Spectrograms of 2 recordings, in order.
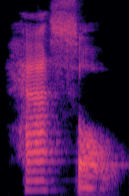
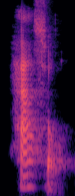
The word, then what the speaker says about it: hassle: can be a hassle pronunciation hassle a ha open Sound a ha s h a h h hassle hassle stress on the first syllable hassle hassle let's practice when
